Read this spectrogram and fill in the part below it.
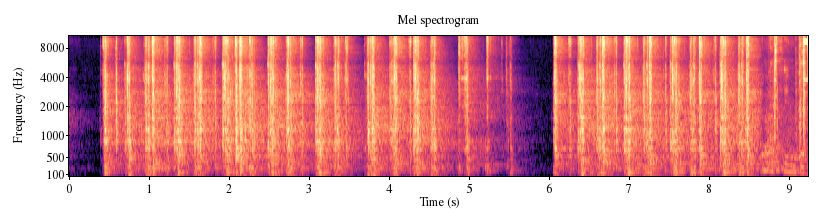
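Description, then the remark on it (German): Rapid mechanical clacking of a braille typewriter printing dots, keys striking in quick irregular bursts with a brief pause midway before the typing resumes, fairly loud with no one talking. “Klingt das, wenn ich mit meiner blinden Schreibmaschine schreibe.”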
